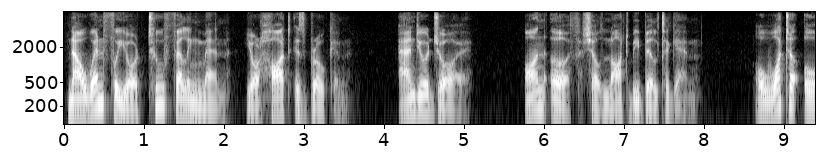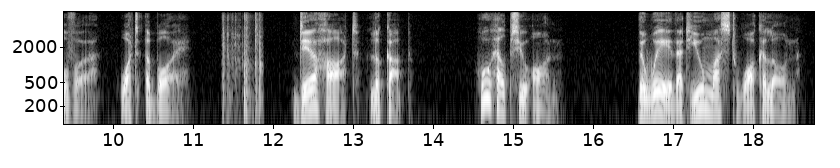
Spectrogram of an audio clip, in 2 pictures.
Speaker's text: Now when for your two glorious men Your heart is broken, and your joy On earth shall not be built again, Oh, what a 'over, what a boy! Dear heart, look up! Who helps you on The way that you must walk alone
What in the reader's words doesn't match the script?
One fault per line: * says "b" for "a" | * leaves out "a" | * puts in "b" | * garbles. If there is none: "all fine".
* says "felling" for "glorious"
